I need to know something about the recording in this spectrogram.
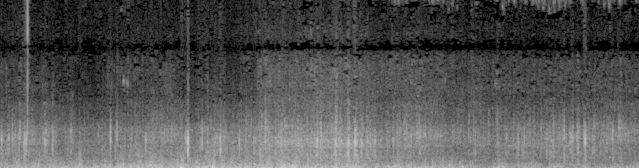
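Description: Downhill mountain bike ridden fast over a dirt forest trail: a steady low rumble of tyres on the ground, broken by frequent sharp clicks and knocks as the bike rattles over bumps.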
